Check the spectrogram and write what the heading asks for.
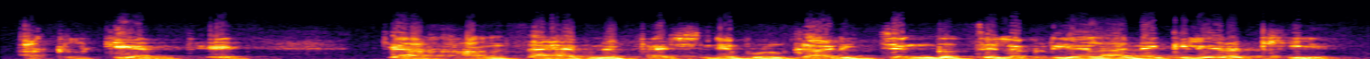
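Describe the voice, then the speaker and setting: An actor playing a stern commanding officer who scolds and gives curt orders, in 1950s film acting. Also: male voice, medium pitch, expressive, a little fast, pushed and bright. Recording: echoey old film track with music.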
